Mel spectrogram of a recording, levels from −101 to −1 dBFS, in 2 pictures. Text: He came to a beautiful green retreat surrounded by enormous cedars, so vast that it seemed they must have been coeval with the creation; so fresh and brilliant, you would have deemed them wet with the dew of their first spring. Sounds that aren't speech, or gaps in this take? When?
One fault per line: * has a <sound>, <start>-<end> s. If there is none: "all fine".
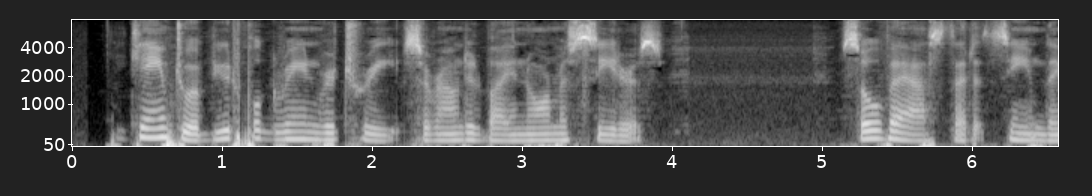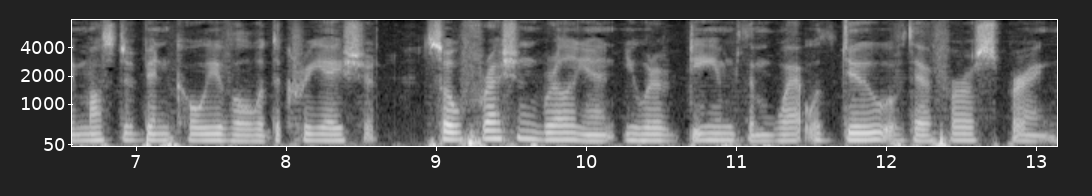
all fine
